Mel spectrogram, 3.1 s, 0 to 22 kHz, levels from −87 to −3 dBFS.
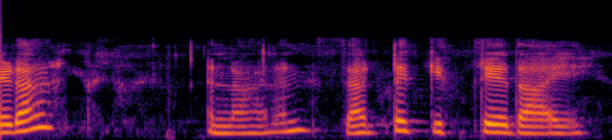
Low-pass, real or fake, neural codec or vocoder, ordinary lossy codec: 7.2 kHz; fake; codec, 16 kHz, 4.8 kbps, FACodec; none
